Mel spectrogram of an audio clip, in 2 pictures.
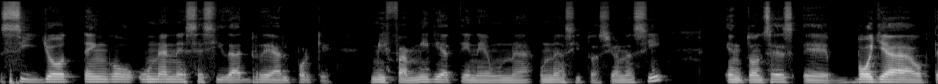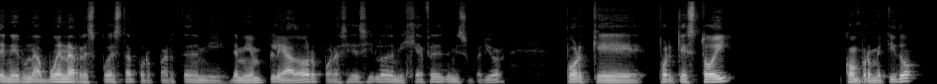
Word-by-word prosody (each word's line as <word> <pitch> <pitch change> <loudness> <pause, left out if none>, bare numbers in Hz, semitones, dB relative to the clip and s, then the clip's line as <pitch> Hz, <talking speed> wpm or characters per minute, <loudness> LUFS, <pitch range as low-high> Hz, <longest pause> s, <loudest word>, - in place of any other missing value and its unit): Si 110 -1 +2
yo 120 +1 +2
tengo 120 -1 +1
una 120 0 0
necesidad 110 -2 -1
real, 105 -2 -2
porque 105 0 -9 0.3
mi 110 0 -1
familia 110 +2 -1
tiene 100 -1 -3
una 100 +1 -5
una 105 0 -2
situación 100 0 -6
así, 150 - -1 0.6
entonces, 110 +1 +1
eh, 95 -3 -2
voy 115 +6 +5
a 110 -2 +7
obtener 100 +1 -1
una 105 0 +1
buena 115 +3 +5
respuesta 105 +2 -4
por 95 -4 -11
parte 100 +2 -9
de 100 -2 -3
mi 90 -4 -7
de 95 +4 -3
mi 100 0 +1
empleador, 100 +2 +1
por - - -7
así 95 +2 -11
decirlo, 110 +1 -4
de 105 - -1
mi 95 -1 -5
jefe, 110 +4 -5
de 110 - -5
mi 105 - -4
superior, 105 +4 -9 0.6
porque 95 -3 +1
porque - - 0
estoy 125 +5 +5 1.1
comprometido 110 +9 +1
105 Hz, 135 wpm, -24 LUFS, 100-115 Hz, 1.1 s, a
